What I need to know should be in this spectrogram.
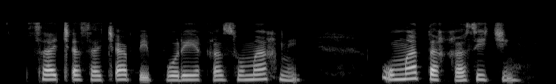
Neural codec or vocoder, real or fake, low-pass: none; real; 7.2 kHz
